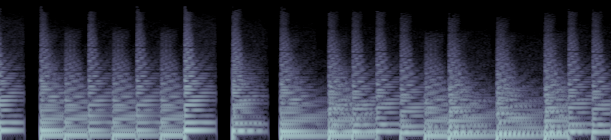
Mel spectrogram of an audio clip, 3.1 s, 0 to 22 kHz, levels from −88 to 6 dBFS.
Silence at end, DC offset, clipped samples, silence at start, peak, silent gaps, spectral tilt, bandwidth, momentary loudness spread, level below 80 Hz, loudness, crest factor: 0 s; 0.1%; under 0.1%; 0 s; -10 dBFS; 0.13-0.20 s, 1.08-1.15 s, 1.34-1.40 s; -6.5 dB/octave; 15.5 kHz; 2 LU; -36 dBFS; -26 LUFS; 16 dB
